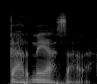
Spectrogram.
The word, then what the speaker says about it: carne asada: But you can't say it like that. – Do it. – Carne asada. – Asada. – Come on. Be better.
